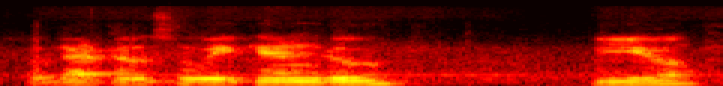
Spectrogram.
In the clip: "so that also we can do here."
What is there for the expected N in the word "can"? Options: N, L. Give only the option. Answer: N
